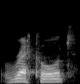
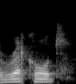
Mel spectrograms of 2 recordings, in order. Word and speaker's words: record: For example, record. I made a record, which you listen to noun syllable one stress. I record my voice. Syllable two stress verb.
